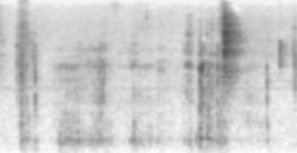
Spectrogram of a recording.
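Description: A person biting into and chewing a freshly baked cookie with a crisp top and gooey middle: a few faint crunches and soft mouth noises.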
